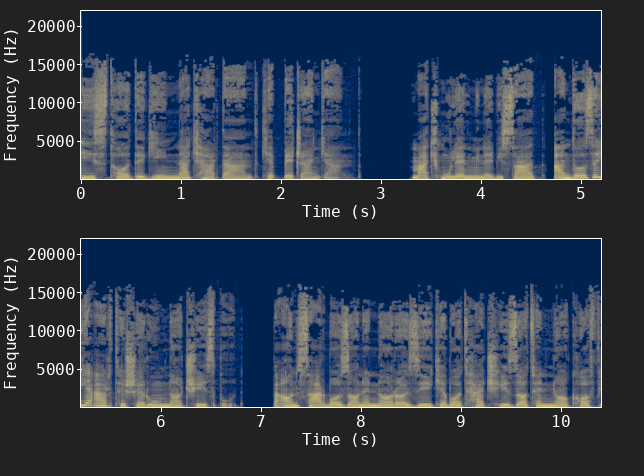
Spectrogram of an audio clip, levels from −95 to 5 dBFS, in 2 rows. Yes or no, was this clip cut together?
yes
